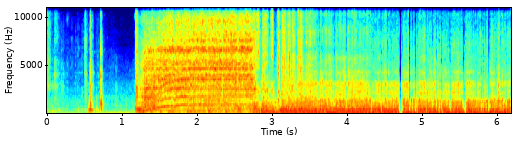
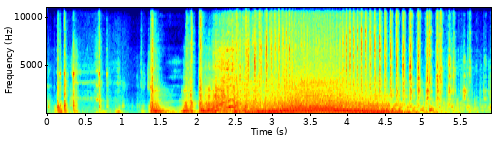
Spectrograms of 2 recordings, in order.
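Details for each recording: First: Kohler Courage engine on a Husqvarna riding mower after blowing out debris with brake cleaner: starter catches, engine fires at once and settles into an even, steady run. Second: Kohler Courage on a Husqvarna riding mower, cranks but no start, with a clean-looking carburetor: after a shot of spray into the intake with the air cleaner off, it fires, runs ragged a few seconds, then dies. Spark and compression are good, so it's fuel starvation.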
